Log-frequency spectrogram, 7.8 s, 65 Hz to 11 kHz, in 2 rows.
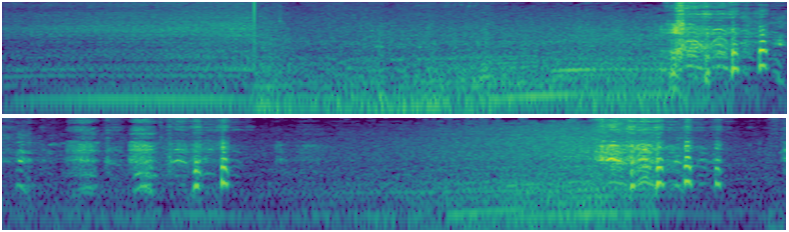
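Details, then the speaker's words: Nissan 350Z HR under throttle: engine flares sharply in rev, hangs and drops with uneven bursts as if drive is slipping; owner blames badly worn clutch, another says wheelspin from HR power; cause unconfirmed. "That clutch is so bad. I don't think I would have been able to make it home."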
